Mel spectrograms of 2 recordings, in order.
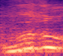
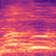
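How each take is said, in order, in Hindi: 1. पहला स्वर 'u' की ध्वनि है। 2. पहला स्वर 'a' की ध्वनि है। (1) "वाव पे ज़म्मा लगाइए" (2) "वज़ू ना कहा कीजिए"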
